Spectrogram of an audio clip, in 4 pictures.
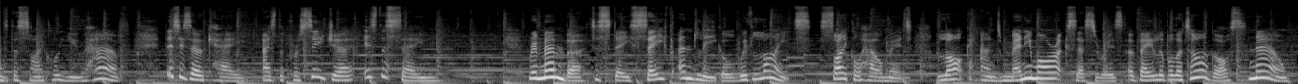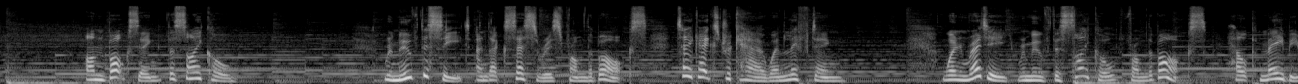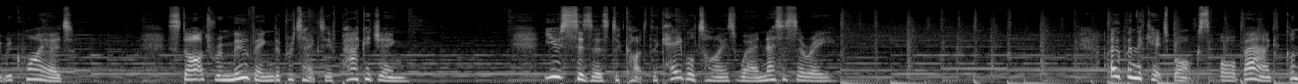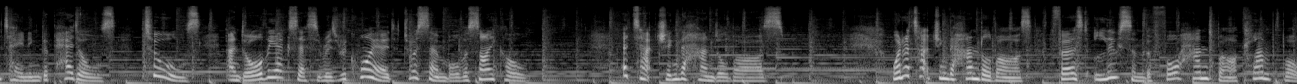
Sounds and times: Speech: 0.0 - 4.4, 5.3 - 13.0, 13.8 - 15.4, 16.8 - 21.4, 22.4 - 26.7, 27.6 - 30.0, 31.4 - 34.3, 36.9 - 44.2, 45.2 - 46.8, 47.8 - 51.9
Music: 0.0 - 51.9.

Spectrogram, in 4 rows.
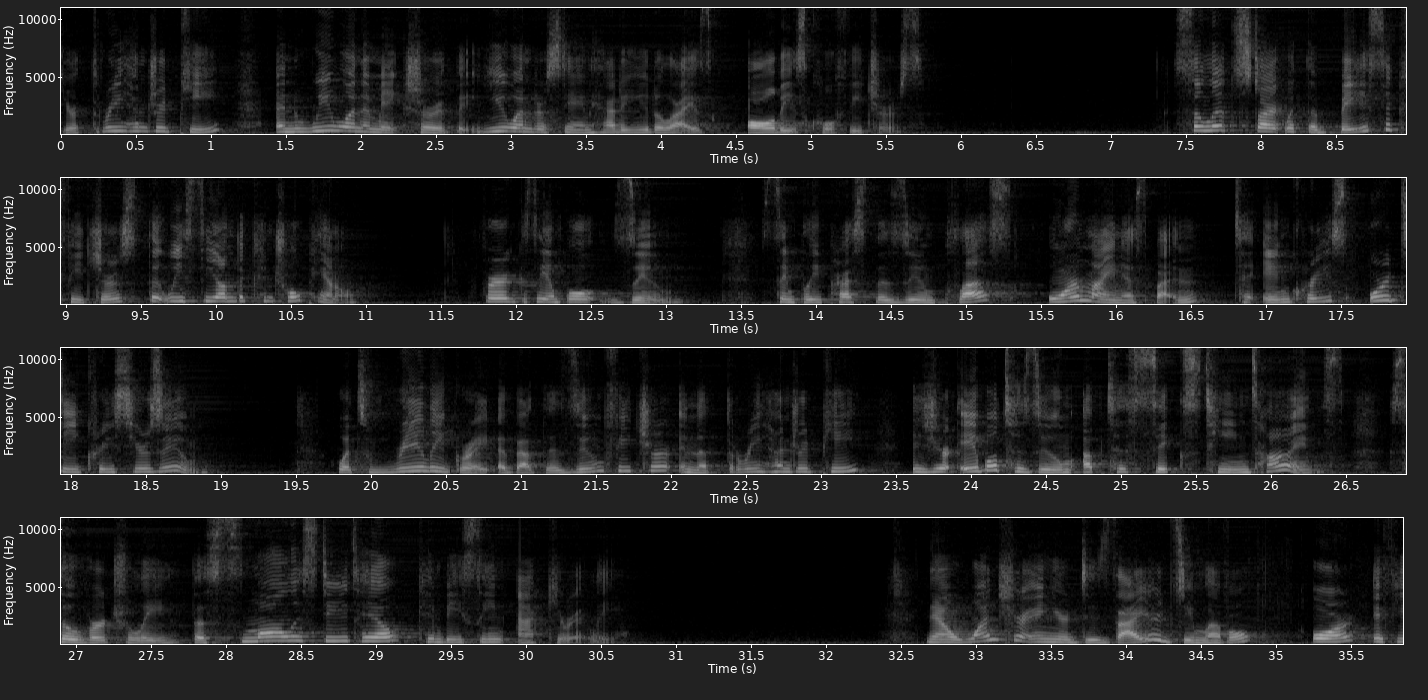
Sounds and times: Speech: 0.0 - 5.8, 7.4 - 11.0, 11.8 - 19.0, 19.8 - 30.7, 32.6 - 35.8.

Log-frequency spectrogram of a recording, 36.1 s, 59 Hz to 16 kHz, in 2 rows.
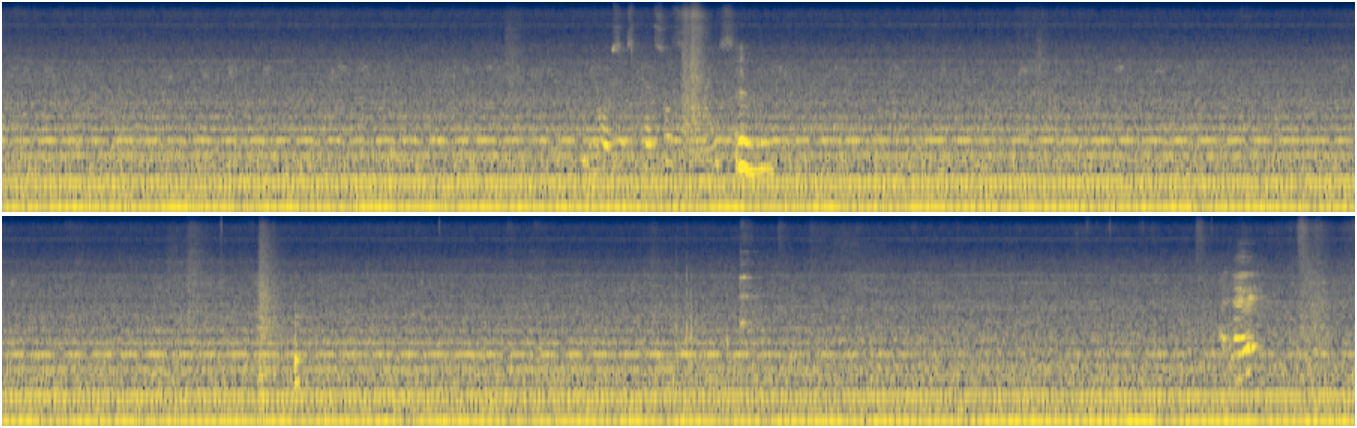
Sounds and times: Speech: 7.8 - 10.4, 34.3 - 34.9.

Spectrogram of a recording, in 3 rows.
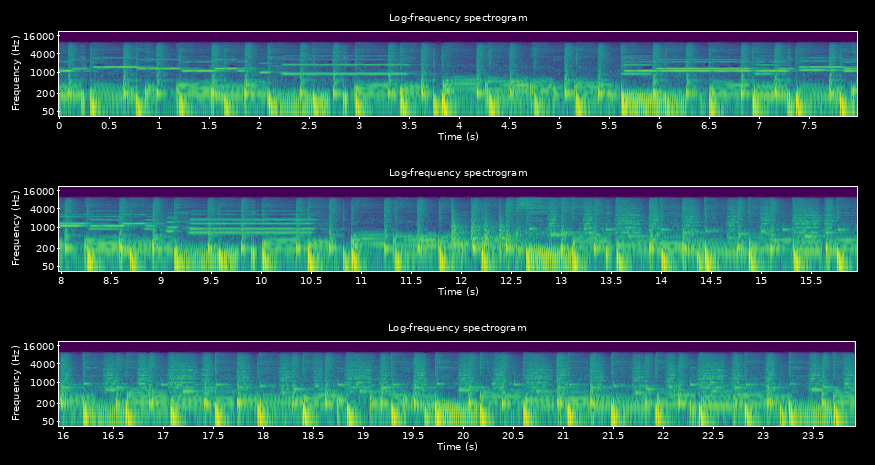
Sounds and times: Video game music: 5.7 - 10.9, 11.8 - 23.9.

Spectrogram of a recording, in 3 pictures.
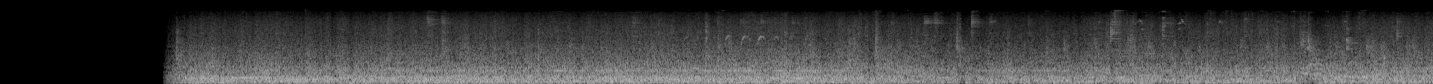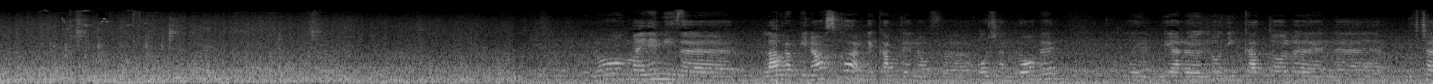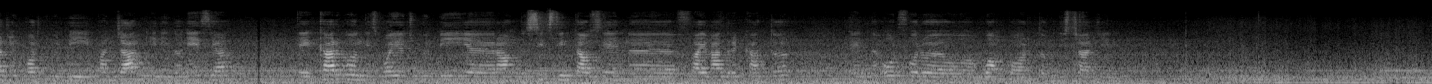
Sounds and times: Speech: 20.2 - 25.0, 25.6 - 31.0, 31.6 - 36.6, 37.2 - 39.9.

